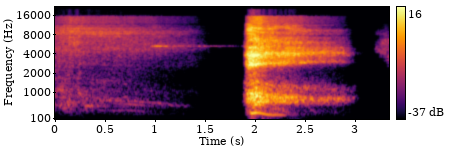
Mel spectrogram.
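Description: A strong exhale through the mouth during yoga breathing, a breathy sigh that fades away, then after a brief pause a second forceful, loud exhale begins abruptly and trails off.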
